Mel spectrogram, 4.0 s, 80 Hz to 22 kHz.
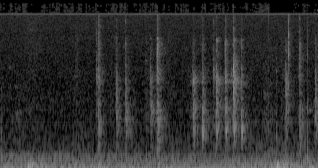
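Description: Rapid, irregular clicks of keys as someone types a search for a Dota 2 screenshot on a computer keyboard, with a low steady hum underneath and no voices.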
